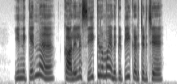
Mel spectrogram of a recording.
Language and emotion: Tamil, surprised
